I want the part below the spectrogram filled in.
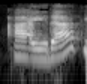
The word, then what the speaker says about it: Airad: Es Airad y Ayub, ¿cómo se pronuncia? – Airad y Ayub, Ah, toma. – como lo has dicho, sí.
